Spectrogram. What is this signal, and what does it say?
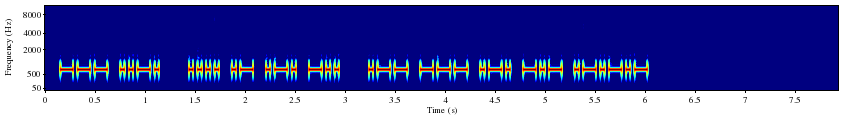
Morse code, heard as a keyed tone, about 28 wpm, 700 Hz. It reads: OF HARD WORK.
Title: Sentences from Top 1000 Words - Review Part 2 - 28wpm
